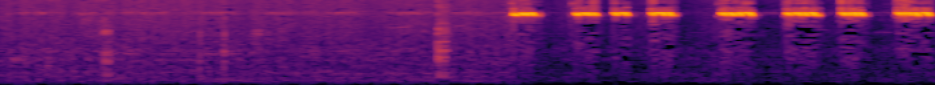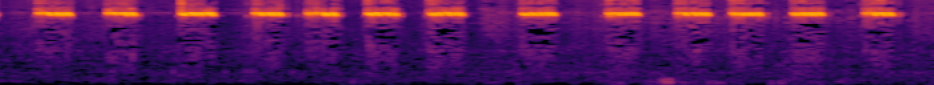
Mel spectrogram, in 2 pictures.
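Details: Cricket at midnight starting up after two seconds of near silence, then steady high, shrill chirp pulses repeating roughly three times a second until the end.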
